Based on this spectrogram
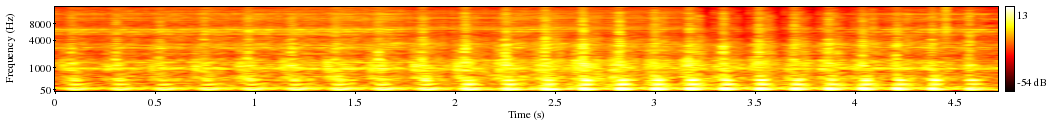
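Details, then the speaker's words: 1989 BMW 535i E34, M30B35 straight-six, crank-no-start: lumpy, uneven idle pulsing about three times a second, stumbling and never smoothing; owner suspected fuel. "it's just messed up man I mean this is just downright bizarre I mean like what in the hell that is the weirdest running condition I've ever seen"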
